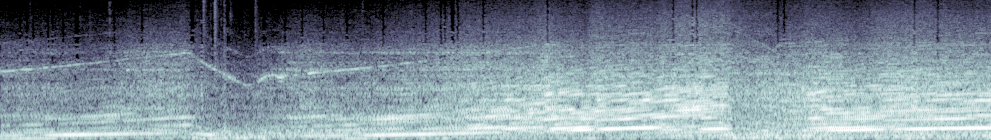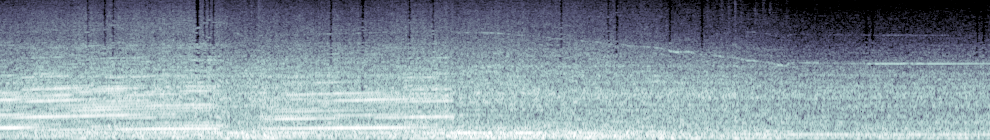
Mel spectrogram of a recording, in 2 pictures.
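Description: Engine-swapped sports car accelerating hard through the gears, heard from inside the cabin: the engine note climbs in each gear and drops back at several upshifts, then holds steady for the last few seconds.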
